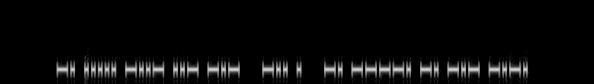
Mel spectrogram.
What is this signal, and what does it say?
Morse code, heard as a keyed tone, about 36 wpm, 700 Hz. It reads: N5XUK DE N9NKC
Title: USA Callsign DE Callsign - 5 Characters - 35wpm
